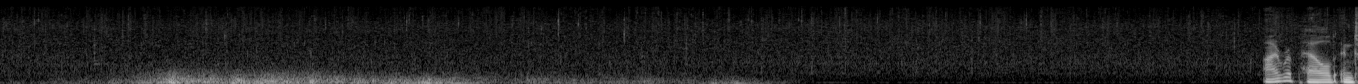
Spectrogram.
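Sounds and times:
steady rain: 0.0s - 13.5s
rolling thunder: 1.1s - 7.6s
speech: 12.6s - 13.5s.

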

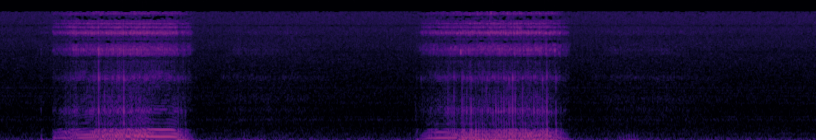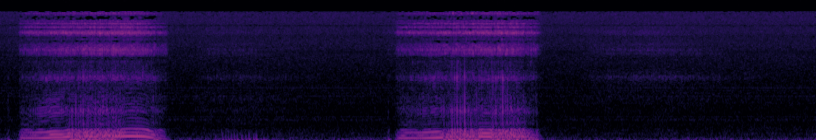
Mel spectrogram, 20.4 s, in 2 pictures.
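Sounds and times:
quiet breathing: 0.0s - 20.4s
loud rumbling snoring: 0.6s - 2.4s, 5.2s - 7.2s, 10.4s - 12.3s, 15.1s - 17.0s.

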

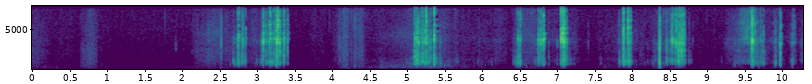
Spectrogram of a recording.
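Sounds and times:
mint shaker rattling: 2.6s - 3.4s, 5.1s - 5.5s, 6.4s - 7.2s, 7.8s - 8.8s, 9.4s - 10.2s.

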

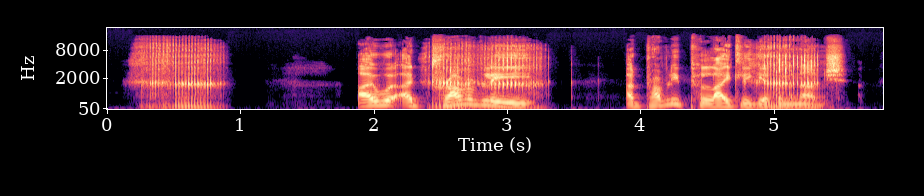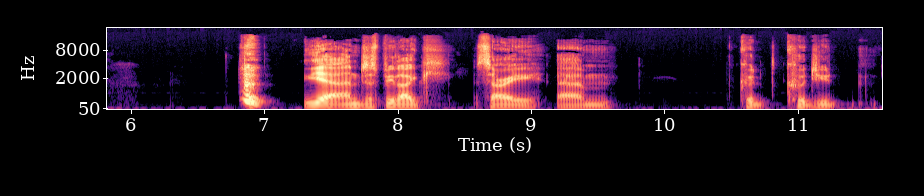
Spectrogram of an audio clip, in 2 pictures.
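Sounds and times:
person imitating loud snoring: 0.1s - 1.0s, 2.3s - 3.4s, 4.8s - 5.4s
speech: 1.9s - 5.6s, 6.8s - 9.7s, 10.6s - 11.4s
voiced vocal sounds with shifting pitch: 2.2s - 3.4s, 4.7s - 5.5s.

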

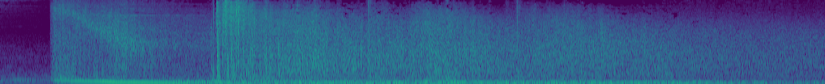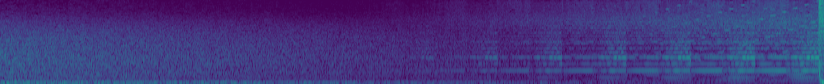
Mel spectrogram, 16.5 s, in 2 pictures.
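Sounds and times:
thermonuclear warheads detonating in massive explosions: 0.5s - 12.6s.

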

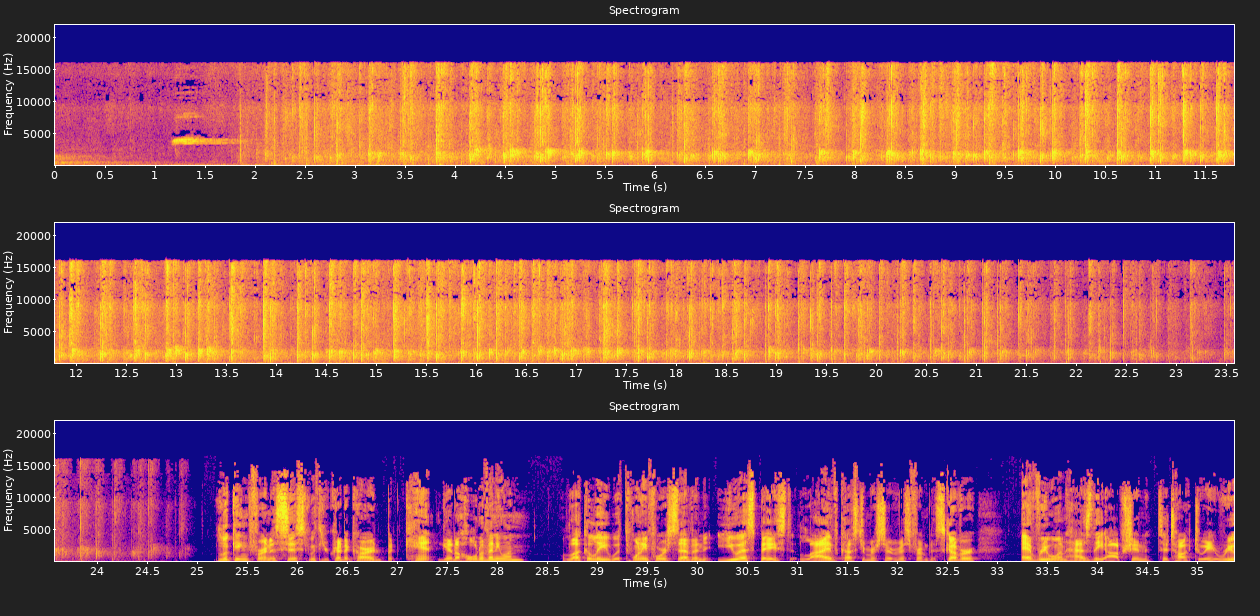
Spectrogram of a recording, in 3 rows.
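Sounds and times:
stadium crowd giving a minute's applause: 1.7s - 25.0s
speech: 25.3s - 35.3s.

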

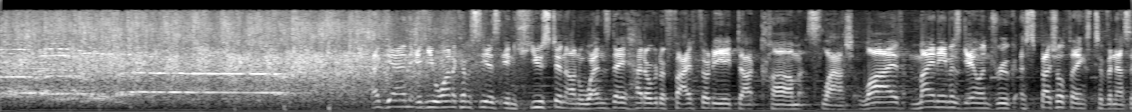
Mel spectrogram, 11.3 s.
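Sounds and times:
audience applause: 0.0s - 4.8s
speech: 3.8s - 11.3s.

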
